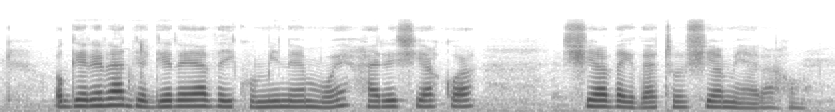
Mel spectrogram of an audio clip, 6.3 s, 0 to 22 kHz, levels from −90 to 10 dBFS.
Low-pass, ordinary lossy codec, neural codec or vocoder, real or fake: 10.8 kHz; none; none; real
